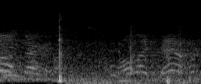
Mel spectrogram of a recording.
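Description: A volleyball struck twice by players' hands or forearms, sharp smacks about a second apart, the first louder, with players' voices around them.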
